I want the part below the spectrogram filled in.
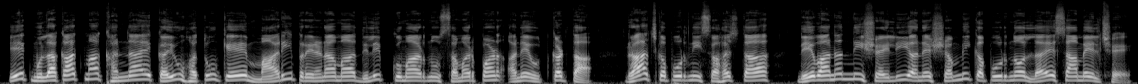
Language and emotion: Gujarati, neutral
